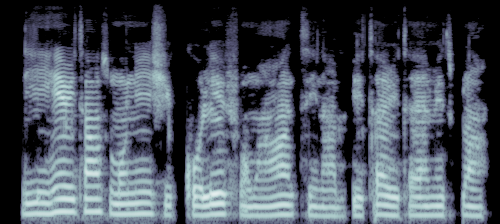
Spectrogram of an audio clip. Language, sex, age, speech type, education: Nigerian Pidgin, male, 15-29, spontaneous, tertiary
